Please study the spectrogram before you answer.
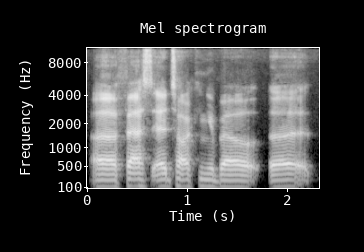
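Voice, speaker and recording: A man's voice: fairly low pitch, completely flat delivery, measured pace, clear, resonant tone. A man co-hosting a podcast, chatting casually and upbeat with lots of filler words. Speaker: podcast co-host.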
